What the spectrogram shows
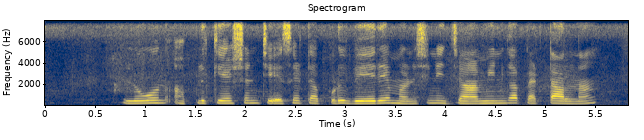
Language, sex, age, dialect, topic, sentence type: Telugu, female, 25-30, Telangana, banking, question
